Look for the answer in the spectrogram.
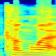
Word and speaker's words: Kung Lao: Lao Kang? Kung Lao. There we go.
